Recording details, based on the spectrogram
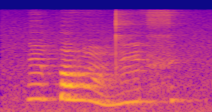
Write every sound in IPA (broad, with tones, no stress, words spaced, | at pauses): ĩ˥pɾɒ˥vũ˩dĩ˥s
